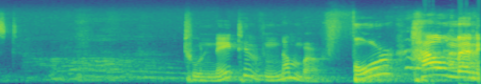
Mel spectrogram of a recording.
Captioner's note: crowd groans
